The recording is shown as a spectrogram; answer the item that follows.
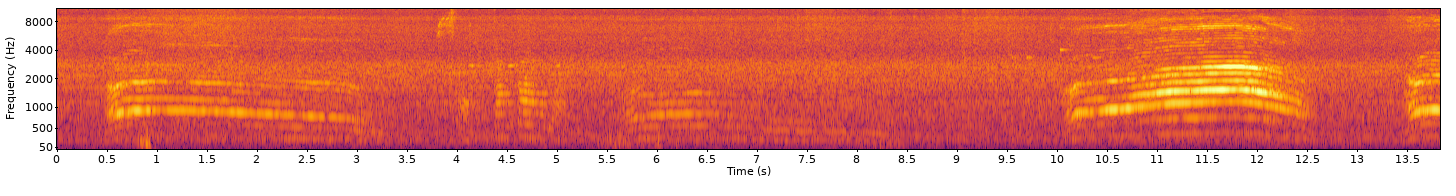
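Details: Cats fighting and threatening each other give several moaning yowls. Each swells and then trails off, the last one loud and rising, with faint other sounds between the cries.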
